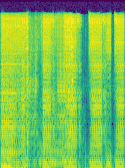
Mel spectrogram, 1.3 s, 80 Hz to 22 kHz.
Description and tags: robotic transform 2
Robotic transforming sfx for motion, tranformation scenes in your logo video or movie.
abstract, android, construct, cyber, droid, futuristic, glitch, grain, granular, machine, mechanical, motion, robot, robotic, sci-fi, sfx, sound, space, spaceship, trailer, transformation, transformer, wobble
